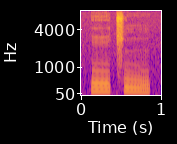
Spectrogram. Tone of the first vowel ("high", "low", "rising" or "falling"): low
